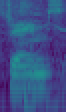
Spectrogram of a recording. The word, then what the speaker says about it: Jeymes: It's spelled with a Y. It kind of looks like JEYMES, but I know it's James.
